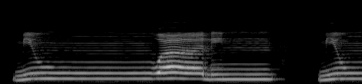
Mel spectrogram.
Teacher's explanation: جو نون ساکن بیچ میں آپ کو نظر آ رہا ہے اسے ہم واو کے اندر مدغم کریں گے اور یہاں غنہ بھی ہوگا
